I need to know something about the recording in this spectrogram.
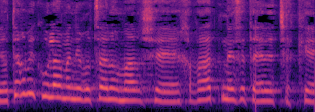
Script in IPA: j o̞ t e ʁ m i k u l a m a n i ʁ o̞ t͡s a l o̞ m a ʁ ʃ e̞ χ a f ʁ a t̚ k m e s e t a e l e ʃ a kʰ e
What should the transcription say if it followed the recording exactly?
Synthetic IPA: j o̞ t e ʁ m i k u l a m a n i ʁ o̞ t͡s a l o̞ m a ʁ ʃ e̞ χ a v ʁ a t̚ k n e s e t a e l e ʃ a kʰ e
